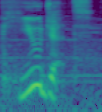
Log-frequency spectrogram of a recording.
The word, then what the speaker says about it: Puget: it's not safe to go oh right it's pronounced puget pew pew jet cass is a bird guy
